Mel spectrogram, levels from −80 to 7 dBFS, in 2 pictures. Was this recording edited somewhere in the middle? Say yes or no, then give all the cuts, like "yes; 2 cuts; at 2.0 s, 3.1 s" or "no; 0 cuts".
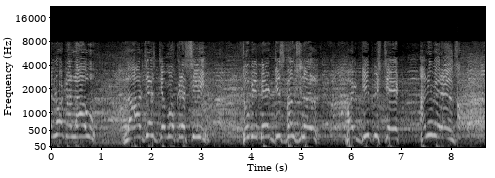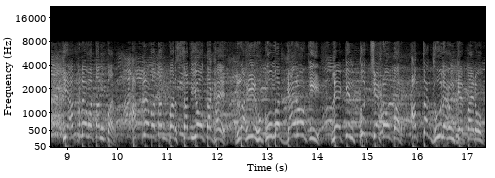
yes; 1 cut; at 8.2 s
